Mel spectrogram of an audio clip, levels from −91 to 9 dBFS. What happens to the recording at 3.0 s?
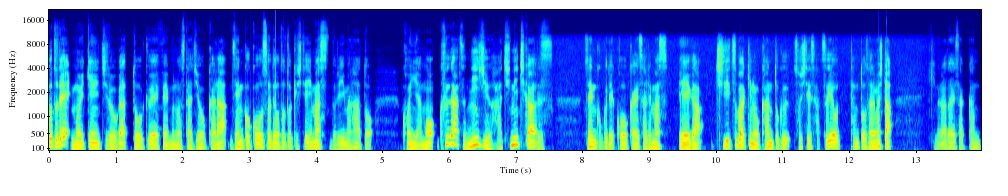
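Around 3.0 s the disc playback hits CD scratch ticks. A surface scratch corrupts more data than error correction can rebuild, so on each revolution the player conceals the damaged samples by interpolating or briefly muting them. From 2.89 s to 3.52 s this happens six times, about eight per second, each gap lasting a few milliseconds at most. The speech picks up a short run of small, evenly spaced clicks with tiny dropouts.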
